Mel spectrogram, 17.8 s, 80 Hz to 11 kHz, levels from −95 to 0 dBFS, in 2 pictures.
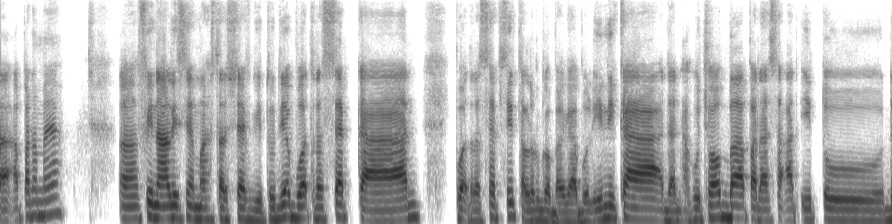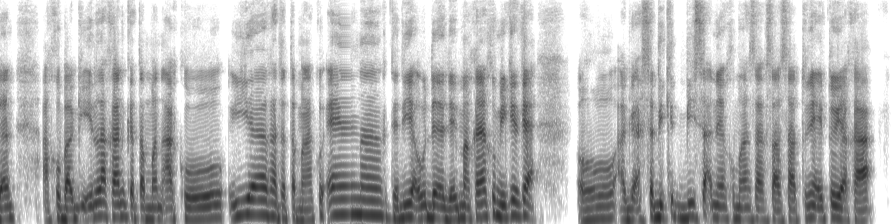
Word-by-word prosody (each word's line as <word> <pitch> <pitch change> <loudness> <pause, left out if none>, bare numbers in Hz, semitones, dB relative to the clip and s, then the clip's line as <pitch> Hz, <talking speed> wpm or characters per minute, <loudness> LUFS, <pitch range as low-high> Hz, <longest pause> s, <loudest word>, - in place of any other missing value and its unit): apa 155 +6 -3
namanya, 170 +4 -3 0.6
eee, 135 0 +1
finalisnya 135 -1 +3
MasterChef 125 -1 -1
gitu 115 +1 -3
dia 145 +4 +1
buat 140 -2 +1
resep 135 +3 -1
kan, 115 +5 +3 0.4
buat 125 -2 -1
resep 110 +6 -4
si 155 - 0
telur 115 -6 -2
gobal-gabul 105 -1 -1
ini 130 +3 0
Kak, 125 -3 +4
dan 110 0 -2
aku 115 +2 -6
coba 140 -1 +3
pada 120 -3 0
saat 120 +1 -6
itu, 115 -2 -3
dan 130 +2 +1 0.3
aku 110 +4 -4
bagiinlah 130 +6 +1
kan 150 +1 +2
ke - - -2
temen 125 0 -2
aku 130 +3 0
iya, 170 +3 +2
kata 145 -4 -1
temen 115 -3 -4
aku - - -4
enak. 175 -2 +1
Jadi 140 +3 +2
ya 125 - 0
udah, 145 -2 +2
jadi 125 +2 +1
makanya 145 +5 +2
aku - - +1
mikir 165 +4 +2
kayak, - - +1 0.4
oh 130 +4 -2
agak 115 -1 -3
sedikit 145 +4 0
bisa 140 +1 -1
nih 135 -1 -1
aku 130 - -13
masak, 125 -2 -3
salah 110 0 -2
satunya 125 +4 -1
itu 130 +3 0
ya 130 - +5
Kak, 115 -2 +1
130 Hz, 185 wpm, -24 LUFS, 120-145 Hz, 0.6 s, ya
